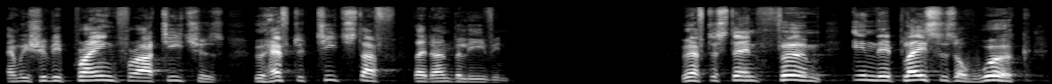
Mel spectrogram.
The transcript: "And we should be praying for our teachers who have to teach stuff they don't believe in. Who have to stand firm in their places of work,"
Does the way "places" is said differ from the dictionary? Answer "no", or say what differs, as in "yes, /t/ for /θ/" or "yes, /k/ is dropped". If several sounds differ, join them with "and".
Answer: no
